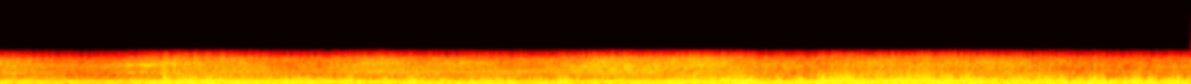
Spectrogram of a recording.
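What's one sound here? Passenger train carriages rumble and clatter loudly past on the rails.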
